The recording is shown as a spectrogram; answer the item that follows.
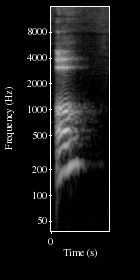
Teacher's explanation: Some languages just have one sound for O, and that would look like this. And it sounds like O with no change in the shape of the mouth. In English, O, we close the jaw and relax the lips as we finish that sound O.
